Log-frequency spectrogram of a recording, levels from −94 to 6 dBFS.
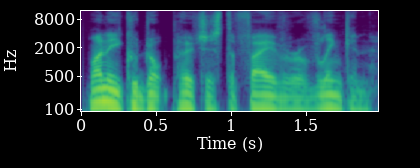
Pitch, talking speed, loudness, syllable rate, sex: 100 Hz, 240 wpm, -19 LUFS, 7.0 syllables/s, male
